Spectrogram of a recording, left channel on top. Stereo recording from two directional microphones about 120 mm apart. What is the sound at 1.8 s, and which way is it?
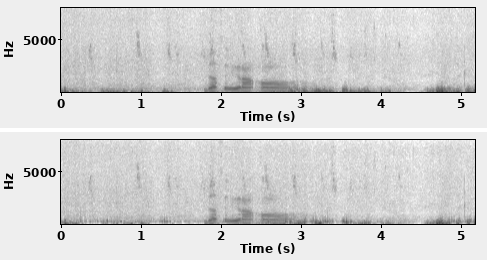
Speech, 55° left (ahead or behind).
